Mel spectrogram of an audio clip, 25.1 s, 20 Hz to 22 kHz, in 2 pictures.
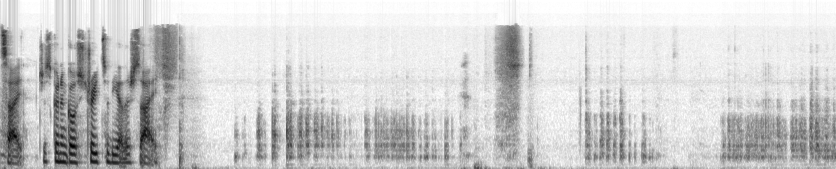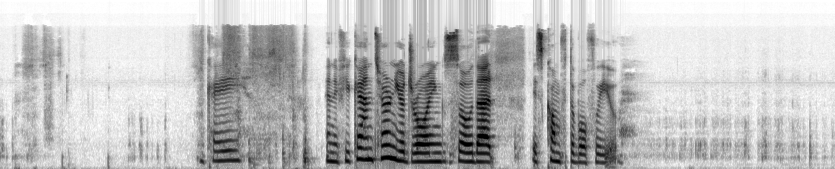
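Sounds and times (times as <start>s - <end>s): pen nib scratching paper: 2.3s - 2.8s, 3.8s - 8.0s, 8.8s - 9.8s, 10.8s - 13.5s, 14.4s - 17.1s, 19.9s - 20.6s, 22.0s - 25.0s.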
